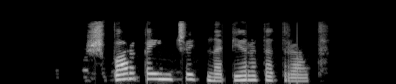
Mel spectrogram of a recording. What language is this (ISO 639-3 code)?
bel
